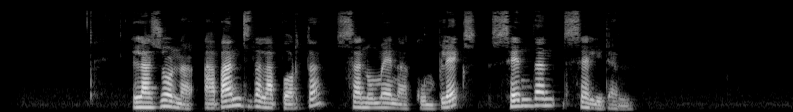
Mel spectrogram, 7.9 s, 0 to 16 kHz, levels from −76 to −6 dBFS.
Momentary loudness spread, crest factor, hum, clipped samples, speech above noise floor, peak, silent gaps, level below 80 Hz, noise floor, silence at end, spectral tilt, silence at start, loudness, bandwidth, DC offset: 12 LU; 24 dB; none; under 0.1%; 45 dB; -2 dBFS; none; -74 dBFS; -67 dBFS; 1.6 s; -5 dB/octave; 1.35 s; -22 LUFS; 11.5 kHz; under 0.1%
